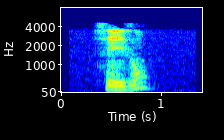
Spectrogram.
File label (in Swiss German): "saison", alsace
